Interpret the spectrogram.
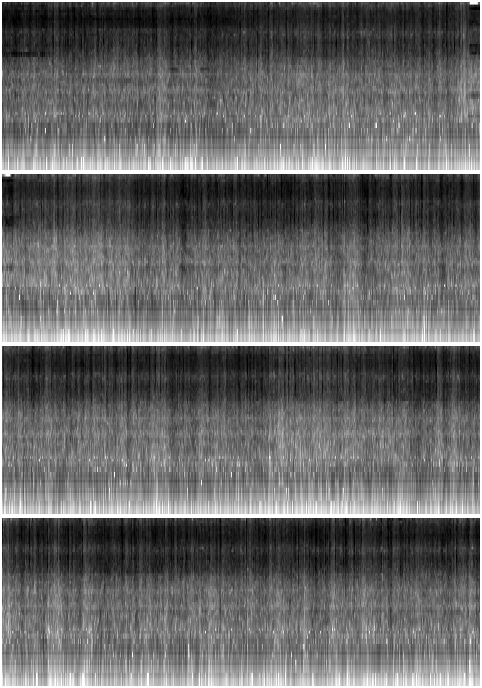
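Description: Heavy rain pattering steadily on a car's roof and windscreen, heard from inside the cabin, with the car's engine running underneath.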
